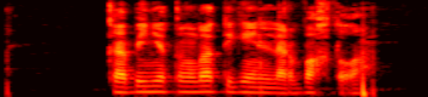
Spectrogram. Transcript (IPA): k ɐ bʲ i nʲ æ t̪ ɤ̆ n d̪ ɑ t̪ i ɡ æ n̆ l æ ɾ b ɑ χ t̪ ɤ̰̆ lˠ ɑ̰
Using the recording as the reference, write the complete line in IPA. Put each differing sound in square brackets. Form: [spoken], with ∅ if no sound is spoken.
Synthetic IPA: k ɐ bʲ i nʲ [e] t̪ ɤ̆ [ɴ] d̪ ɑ t̪ i ɡ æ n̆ l æ ɾ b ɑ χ t̪ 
